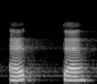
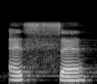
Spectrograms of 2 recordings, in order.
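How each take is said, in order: First: The doubled consonant sounds like t. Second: The doubled consonant sounds like s. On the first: "un son qui ressemble à la lettre Ta" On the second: "un son qui ressemble au son de la lettre Sin"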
